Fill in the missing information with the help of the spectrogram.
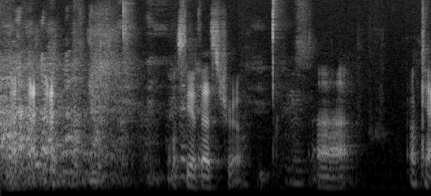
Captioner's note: laughter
